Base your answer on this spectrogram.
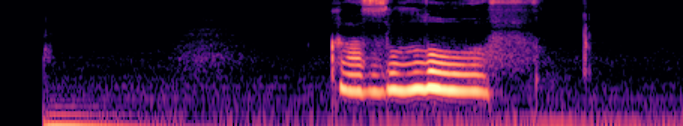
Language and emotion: Russian, angry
